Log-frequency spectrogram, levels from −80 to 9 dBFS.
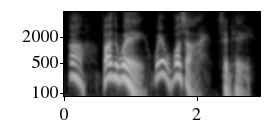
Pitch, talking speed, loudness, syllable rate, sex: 160 Hz, 185 wpm, -17 LUFS, 4.3 syllables/s, male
